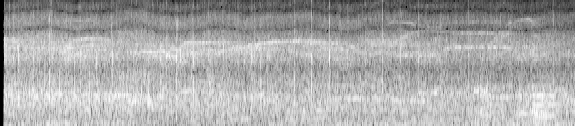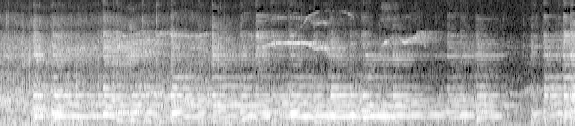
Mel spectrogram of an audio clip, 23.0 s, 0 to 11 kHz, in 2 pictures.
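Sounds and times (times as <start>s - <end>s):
scattered clapping: 0.0s - 19.4s
whistles from audience: 0.1s - 20.3s
audience murmuring and calling out: 0.1s - 23.0s.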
